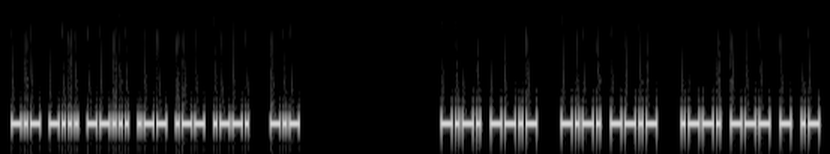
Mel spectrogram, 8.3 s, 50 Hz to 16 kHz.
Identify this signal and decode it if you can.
Morse code, heard as a keyed tone, about 33 wpm, 700 Hz. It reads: KB7WWP K CQ CQ POTA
